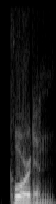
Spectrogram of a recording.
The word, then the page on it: guerdon: American English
